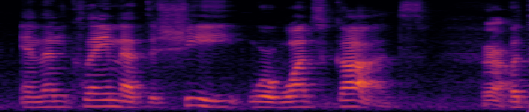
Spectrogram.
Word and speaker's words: Sidhe: pronounced she, yeah.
